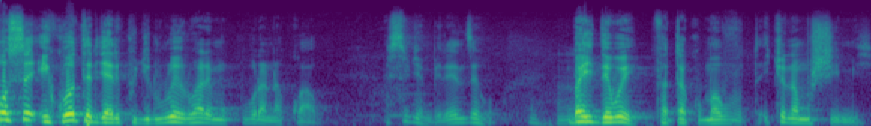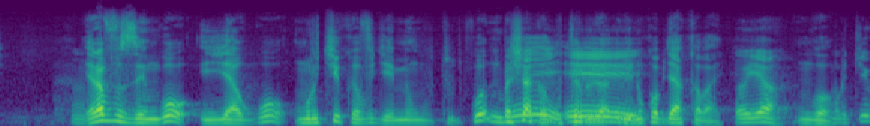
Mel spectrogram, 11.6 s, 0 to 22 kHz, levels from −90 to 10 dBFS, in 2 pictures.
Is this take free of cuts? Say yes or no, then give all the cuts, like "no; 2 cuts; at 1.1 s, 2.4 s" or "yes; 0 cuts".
no; 1 cut; at 6.2 s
